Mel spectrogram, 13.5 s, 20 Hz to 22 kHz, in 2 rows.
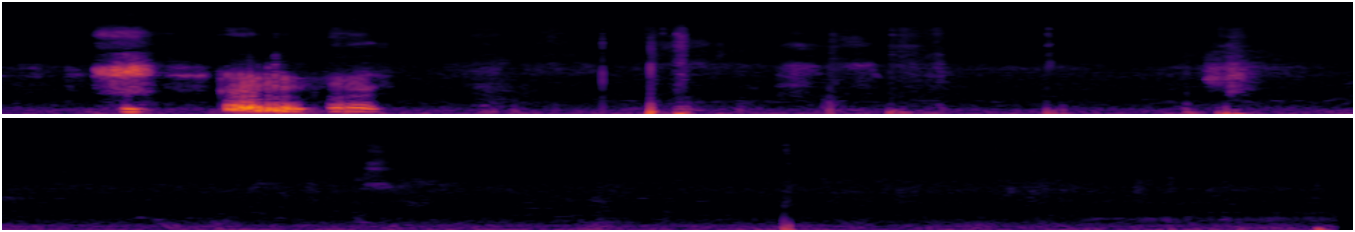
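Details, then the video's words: Chiroru, a female Mal-Shi (Maltese father, Shih Tzu mother) born July 2017, sneezing indoors on 14 November 2020: a few sharp snorting bursts in the first two seconds, then soft sniffs and small noises in a quiet room. "マルシーズー ちろる くしゃみ"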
